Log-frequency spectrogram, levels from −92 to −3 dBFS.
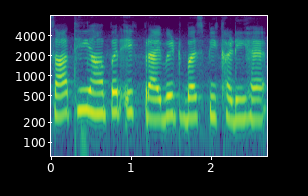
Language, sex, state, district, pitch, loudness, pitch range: Hindi, female, Himachal Pradesh, Shimla, 245 Hz, -15 LUFS, 230-270 Hz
